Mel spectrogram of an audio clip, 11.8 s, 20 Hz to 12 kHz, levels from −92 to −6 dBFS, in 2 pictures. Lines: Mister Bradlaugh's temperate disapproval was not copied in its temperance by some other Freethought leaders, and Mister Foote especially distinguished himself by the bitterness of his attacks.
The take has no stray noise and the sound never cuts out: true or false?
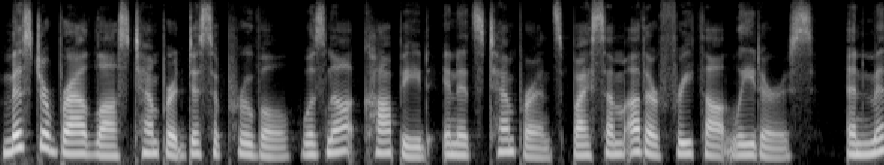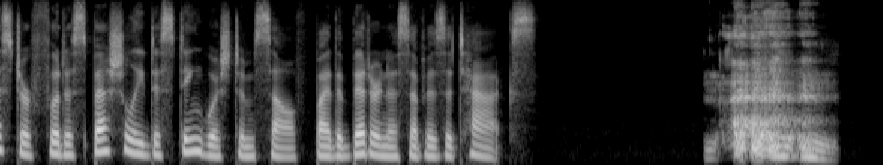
false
